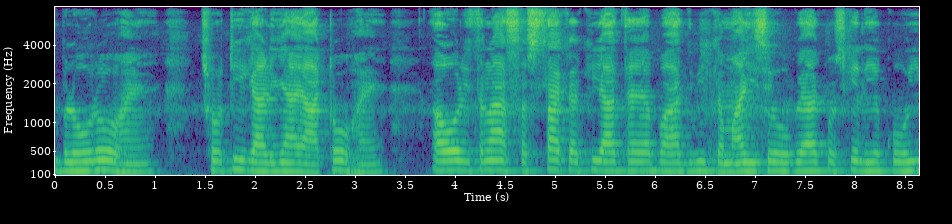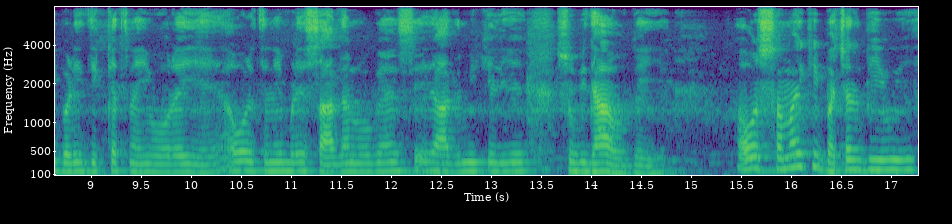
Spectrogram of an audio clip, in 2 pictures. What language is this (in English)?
Hindi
